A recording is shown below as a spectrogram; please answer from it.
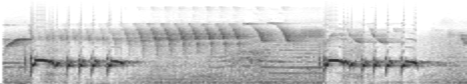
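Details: Perkutut, or zebra dove, singing a big-voiced lure song to make other birds answer: two loud phrases of rapid rolling coos three seconds apart, with faint higher chirping from other birds between them.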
